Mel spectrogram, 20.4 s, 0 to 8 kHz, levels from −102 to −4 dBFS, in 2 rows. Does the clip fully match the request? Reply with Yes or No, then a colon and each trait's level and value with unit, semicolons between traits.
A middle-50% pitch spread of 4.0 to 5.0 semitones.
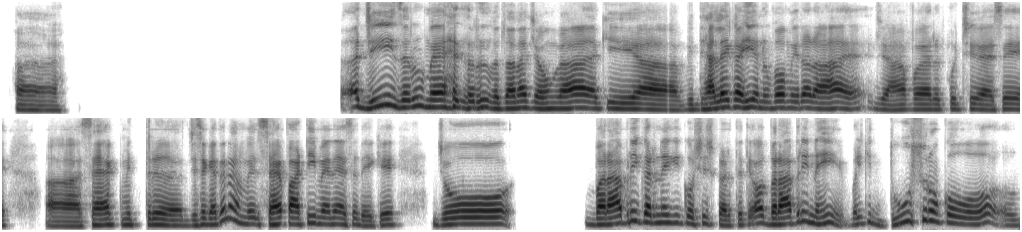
Yes: average, 4.4 semitones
